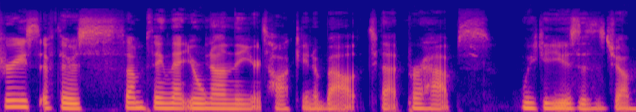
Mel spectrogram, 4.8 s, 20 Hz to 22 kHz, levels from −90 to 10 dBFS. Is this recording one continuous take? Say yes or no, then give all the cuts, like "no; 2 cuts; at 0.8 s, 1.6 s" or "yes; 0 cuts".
no; 4 cuts; at 1.5 s, 2.0 s, 2.8 s, 3.7 s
